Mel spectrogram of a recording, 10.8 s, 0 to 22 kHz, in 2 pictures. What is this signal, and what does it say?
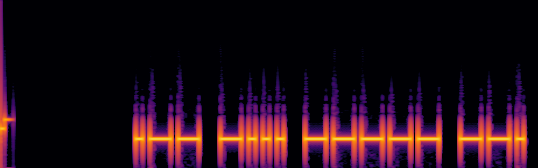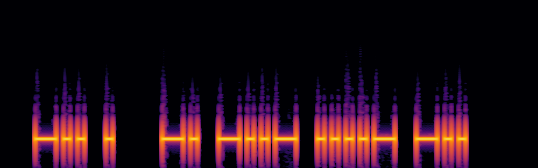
Morse code, heard as a keyed tone, about 17 wpm, 700 Hz. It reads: WB0G DE NX4D
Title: USA Callsign DE Callsign - 4 Characters - 17wpm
